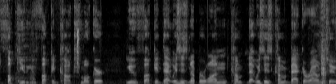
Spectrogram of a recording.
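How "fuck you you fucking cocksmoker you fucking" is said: put-on drunk ranting voice. Retelling an offended man's phone message, imitating a drunk rant. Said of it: "he was he was really drunk".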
